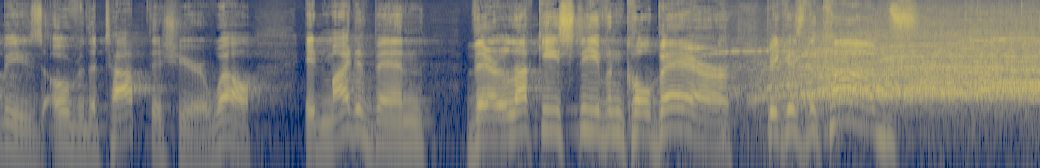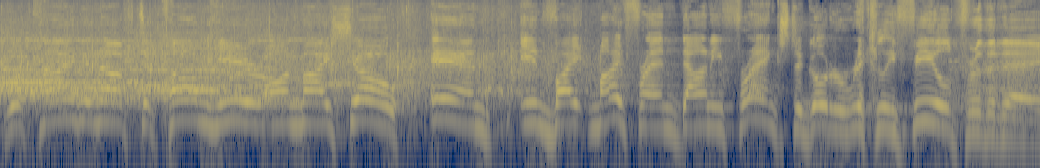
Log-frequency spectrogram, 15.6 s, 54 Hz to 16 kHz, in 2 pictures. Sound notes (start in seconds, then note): 5.4 cheers and applause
